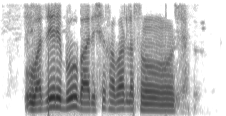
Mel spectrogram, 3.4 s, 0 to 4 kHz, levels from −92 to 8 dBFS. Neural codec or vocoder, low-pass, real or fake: none; 3.6 kHz; real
